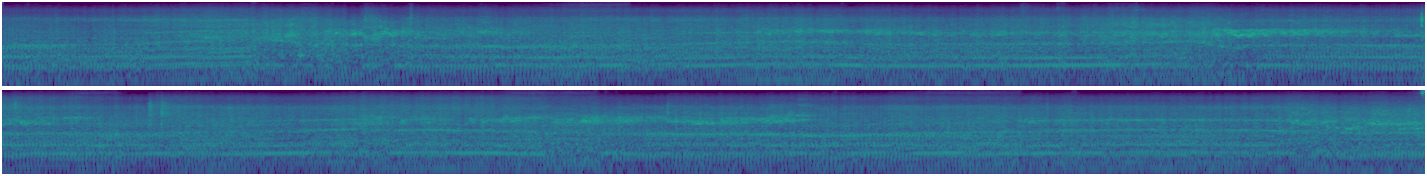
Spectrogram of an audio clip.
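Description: Go-kart driven hard round a track, its motor note rising and falling every few seconds through the corners.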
